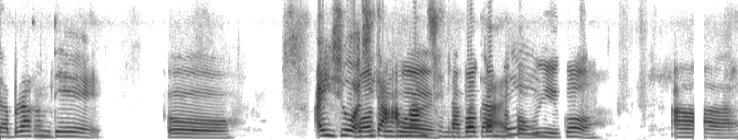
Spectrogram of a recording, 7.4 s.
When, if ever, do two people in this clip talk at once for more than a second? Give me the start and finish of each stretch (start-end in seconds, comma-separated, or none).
3.6-5.3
